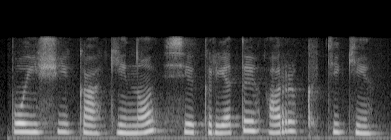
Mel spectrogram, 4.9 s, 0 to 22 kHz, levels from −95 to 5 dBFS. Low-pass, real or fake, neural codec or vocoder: 7.2 kHz; real; none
